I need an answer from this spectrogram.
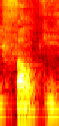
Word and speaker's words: Phunky: Once I hear I might recognize it more is God made me funky spelled with ph u n k y.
